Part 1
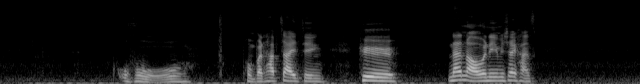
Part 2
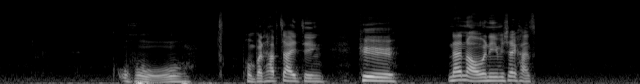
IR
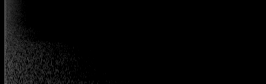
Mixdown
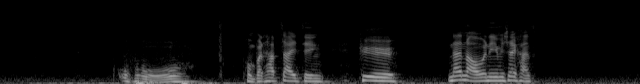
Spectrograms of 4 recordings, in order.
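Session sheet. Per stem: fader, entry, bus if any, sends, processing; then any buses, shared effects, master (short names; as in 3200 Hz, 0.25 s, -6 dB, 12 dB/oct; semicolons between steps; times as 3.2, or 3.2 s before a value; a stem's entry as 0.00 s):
-17.5 dB, 0.00 s, no send, level-crossing sampler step -30.5 dBFS; compressor, threshold -32 dBFS, peak gain reduction 16 dB
-5.0 dB, 0.00 s, no send, Bessel low-pass 3500 Hz, order 2; notch 560 Hz, Q 12; modulation noise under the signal 31 dB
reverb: off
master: low shelf 190 Hz +6 dB; notches 60/120 Hz; limiter -21 dBFS, peak gain reduction 12.5 dB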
